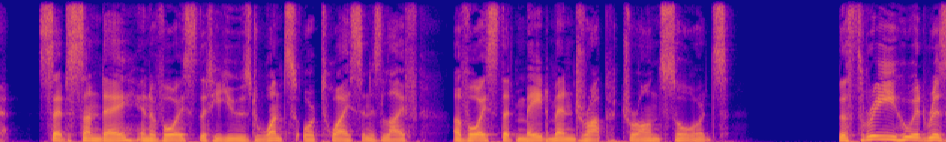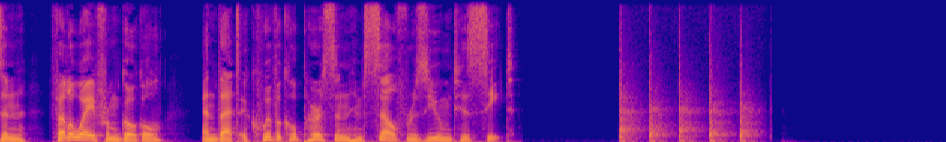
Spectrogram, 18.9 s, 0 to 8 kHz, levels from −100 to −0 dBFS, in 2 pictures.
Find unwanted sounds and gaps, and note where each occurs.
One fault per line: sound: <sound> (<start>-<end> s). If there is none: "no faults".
sound: thud (15.6-17.2 s)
